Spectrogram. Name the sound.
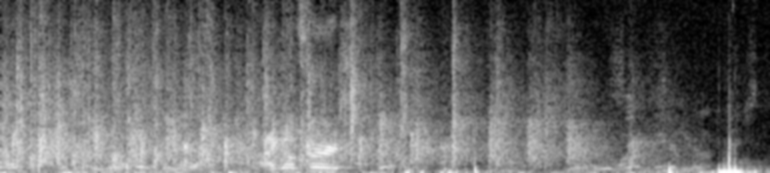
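audience round of applause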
